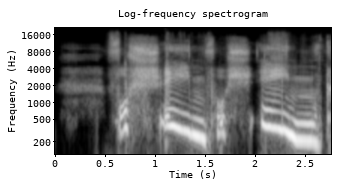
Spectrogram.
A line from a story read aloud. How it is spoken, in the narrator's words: cried the lady's maid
